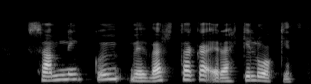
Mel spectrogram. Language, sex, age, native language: Icelandic, female, 40-49, Icelandic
